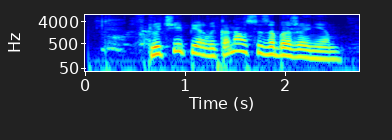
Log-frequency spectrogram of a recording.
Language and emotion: Russian, positive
